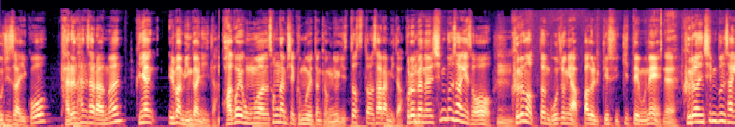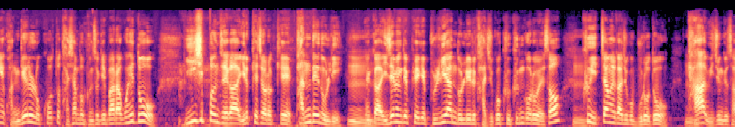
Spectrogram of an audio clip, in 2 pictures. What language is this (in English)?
Korean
